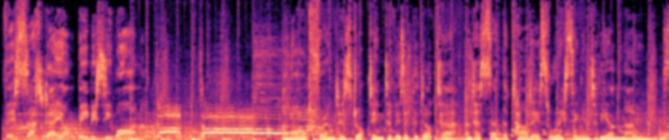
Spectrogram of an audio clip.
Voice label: promos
